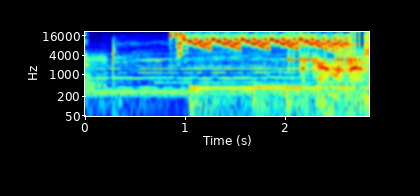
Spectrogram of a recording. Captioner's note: whirring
